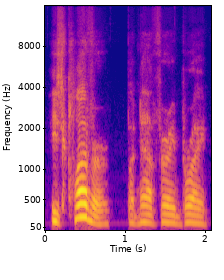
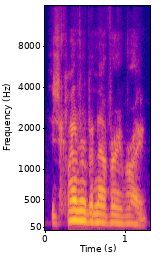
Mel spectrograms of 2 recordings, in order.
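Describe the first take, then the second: First: "clever" hit loud, then "not very bright" drops; stress on clever. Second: Said in the usual way. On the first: Shown as a demonstration. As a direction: punch "clever" loudly, let "bright" fall. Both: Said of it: "Does that make sense?".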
